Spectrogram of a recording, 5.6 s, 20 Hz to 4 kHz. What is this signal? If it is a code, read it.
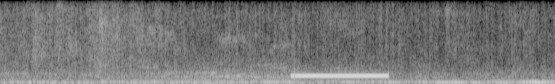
Ringback tone (Europe, 425 Hz).
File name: out- -2008- - - .29725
